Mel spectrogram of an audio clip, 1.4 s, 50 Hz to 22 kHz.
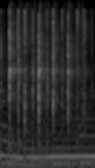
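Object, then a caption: Plastic glitter paint marker with a mixing ball. A new plastic glitter brush marker is shaken before priming, and the small mixing ball inside rattles in about 11 quick, bright clicks. This shows the ball is there to mix the paint, with steady background music underneath.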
